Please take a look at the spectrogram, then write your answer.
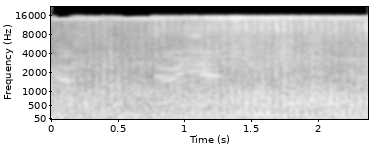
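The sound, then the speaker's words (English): A loud, steady helicopter roar fills the whole stretch as it drops water on a wildfire, its rotor wash churning overhead with a broad rushing noise, and faint voices seem to sit buried beneath it. “They watch as a helicopter drops water right in front of them.”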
